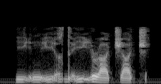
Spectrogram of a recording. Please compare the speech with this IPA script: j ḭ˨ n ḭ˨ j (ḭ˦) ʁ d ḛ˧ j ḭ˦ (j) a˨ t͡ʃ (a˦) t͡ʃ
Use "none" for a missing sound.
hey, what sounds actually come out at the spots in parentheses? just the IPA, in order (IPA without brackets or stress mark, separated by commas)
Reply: ḭ˧, ɹ, a˨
